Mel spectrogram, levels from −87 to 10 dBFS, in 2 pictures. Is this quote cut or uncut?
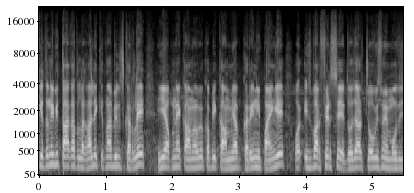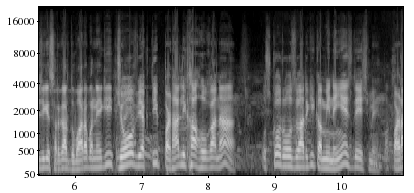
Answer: cut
